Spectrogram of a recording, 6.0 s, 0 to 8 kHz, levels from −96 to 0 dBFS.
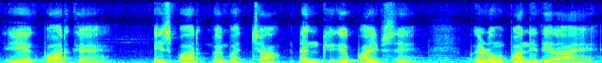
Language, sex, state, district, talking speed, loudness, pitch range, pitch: Hindi, male, Uttar Pradesh, Muzaffarnagar, 180 wpm, -37 LUFS, 90-100 Hz, 95 Hz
